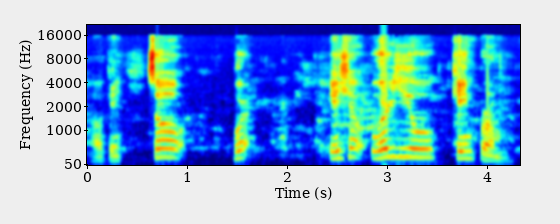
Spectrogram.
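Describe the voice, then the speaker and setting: A woman with a Filipino accent hosting an informal vlog interview, speaking in halting, repetitive phrases. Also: on the high side, lively intonation, warm tone, husky, no echo.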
